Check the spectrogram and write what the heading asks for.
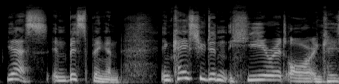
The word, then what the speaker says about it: Bispingen: is located in Beast bispingen how do you pronounce that bispingen bispingen yes in bispingen in case in case you didn't hear it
